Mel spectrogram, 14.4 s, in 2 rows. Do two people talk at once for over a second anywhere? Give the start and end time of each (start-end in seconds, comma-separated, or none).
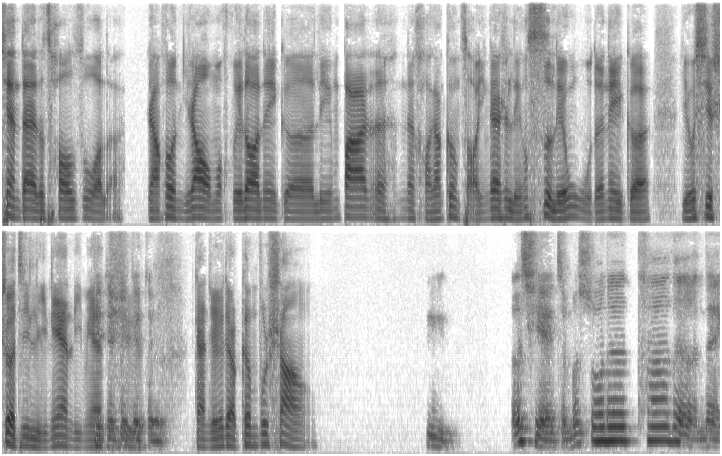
none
